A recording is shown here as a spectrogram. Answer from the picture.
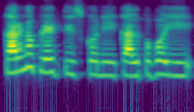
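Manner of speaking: usual speaking voice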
